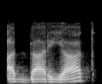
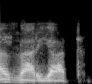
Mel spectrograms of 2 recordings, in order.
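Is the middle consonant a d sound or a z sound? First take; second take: d sound; z sound. First: The middle consonant is a d sound. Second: The middle consonant is a z sound. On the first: The speaker calls it wrong. "ये Christian missionary कह सकता है, ठीक है, मुसलमान नहीं कहता" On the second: The speaker calls it right. "मुसलमान कहता है अजारियात"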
